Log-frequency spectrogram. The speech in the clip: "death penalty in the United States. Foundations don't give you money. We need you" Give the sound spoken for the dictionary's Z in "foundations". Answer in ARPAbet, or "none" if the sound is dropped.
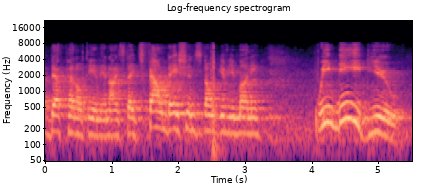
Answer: Z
